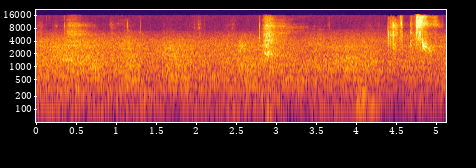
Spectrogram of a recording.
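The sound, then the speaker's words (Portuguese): A steady, broad roar of an airplane passing overhead fills the whole stretch, loud and unbroken, with no one talking. “Deixamos passar o avião.”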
